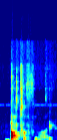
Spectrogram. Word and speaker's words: butterfly: you that very often when you find a compound word, 99 point something of the times, the main stress is on the first word. Okay, butterfly. Okay, because it's the most important. Okay, so is this one butterfly. The rest goes down, and your stress is here.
